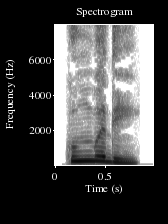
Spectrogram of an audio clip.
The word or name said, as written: ಕಾಂಬೋದಿ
